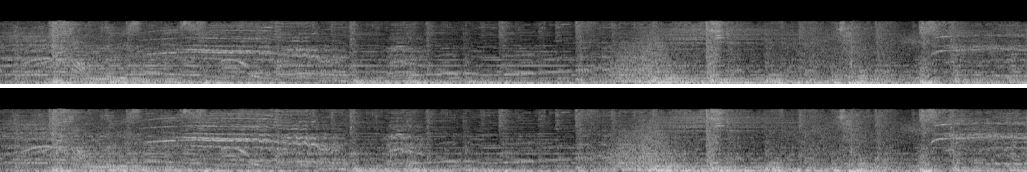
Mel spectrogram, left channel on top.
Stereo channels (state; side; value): normal; both; correlation 0.87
